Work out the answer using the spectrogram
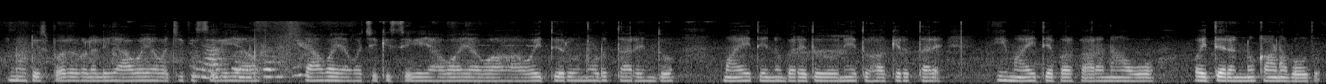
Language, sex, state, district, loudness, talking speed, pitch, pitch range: Kannada, female, Karnataka, Raichur, -21 LUFS, 100 wpm, 170 Hz, 165-175 Hz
